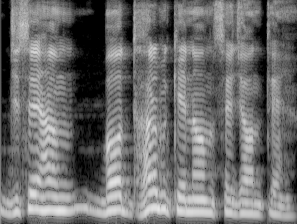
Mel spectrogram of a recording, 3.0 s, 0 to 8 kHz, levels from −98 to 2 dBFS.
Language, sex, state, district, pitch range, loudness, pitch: Hindi, male, Bihar, Begusarai, 150-190 Hz, -15 LUFS, 170 Hz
